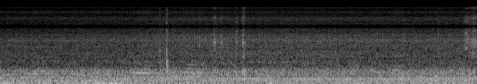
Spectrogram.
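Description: Yamaha R1 sport bike's engine idling steadily, with a few faint clicks over it.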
